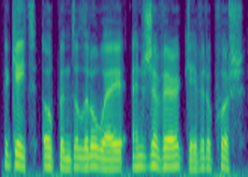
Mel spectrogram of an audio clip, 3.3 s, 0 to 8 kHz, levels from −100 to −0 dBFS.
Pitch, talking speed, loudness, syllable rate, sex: 120 Hz, 220 wpm, -19 LUFS, 5.3 syllables/s, male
